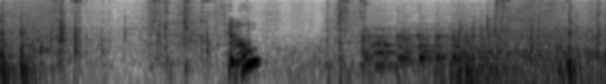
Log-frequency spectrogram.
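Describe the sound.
A white van's engine cranks and starts in Saint-Avold, with a short, loud burst near the middle followed by a steady running hum and scattered light rattles.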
